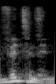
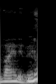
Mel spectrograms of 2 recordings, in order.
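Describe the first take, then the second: First: Vitamins is said with a British pronunciation. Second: Vitamins is said with a North American pronunciation. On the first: "the British say vitamins" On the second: "Instead of vitamins"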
